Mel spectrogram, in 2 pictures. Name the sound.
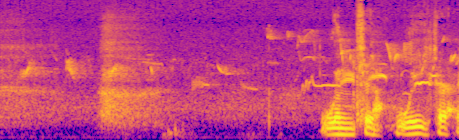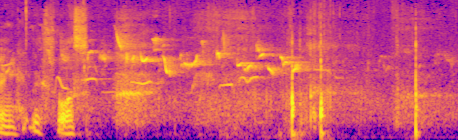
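blackbird singing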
